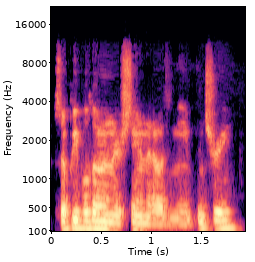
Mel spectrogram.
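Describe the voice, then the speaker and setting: Husky rambling veteran man from South Texas. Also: mid-range voice, steady tone, racing, warm tone. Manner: rambling, many restarts and fillers, blunt and swearing. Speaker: interview guest, military veteran. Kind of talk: casual interview talk.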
